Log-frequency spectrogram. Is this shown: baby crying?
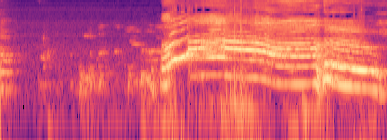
yes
